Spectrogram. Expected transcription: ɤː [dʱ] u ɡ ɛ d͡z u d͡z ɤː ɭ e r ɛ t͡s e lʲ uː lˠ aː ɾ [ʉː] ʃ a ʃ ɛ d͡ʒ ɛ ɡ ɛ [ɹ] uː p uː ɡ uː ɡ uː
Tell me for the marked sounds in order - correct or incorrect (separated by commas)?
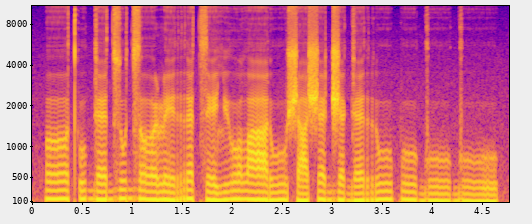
incorrect, incorrect, incorrect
